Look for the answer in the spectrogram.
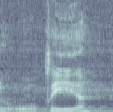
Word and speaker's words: أوقية: الأواق جمع أوقية، يقال أوقية بضم الهمزة وكسر القاف وتشديد الياء آخرها تاء مربوطة، وكثير من الناس ينطقها بدون همزة، وبالأخص العامية.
